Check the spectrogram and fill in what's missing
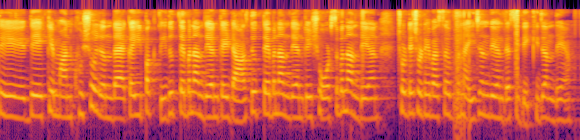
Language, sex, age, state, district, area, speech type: Punjabi, female, 30-45, Punjab, Amritsar, urban, spontaneous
